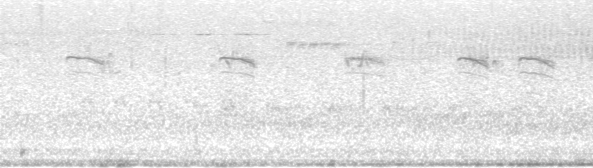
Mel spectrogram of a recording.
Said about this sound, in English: There's gentle ripples on the water, subtle sounds of water meeting rock.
